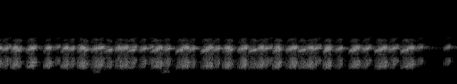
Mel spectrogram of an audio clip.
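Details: Singing tree frogs at a forest pond at night in mid-April, north-east Italy; steady rapid rasping croaks from several frogs that fade out near the end, leaving a few last separate calls.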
